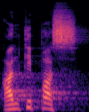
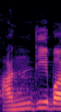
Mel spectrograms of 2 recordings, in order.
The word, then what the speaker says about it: 안티파스: 헤롯이 아고 불리우는 자가 안티파스 성경에는 순화시켜서 안디바 아고 발음을 하게 되는데 갈릴리 지역의 분보 왕이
